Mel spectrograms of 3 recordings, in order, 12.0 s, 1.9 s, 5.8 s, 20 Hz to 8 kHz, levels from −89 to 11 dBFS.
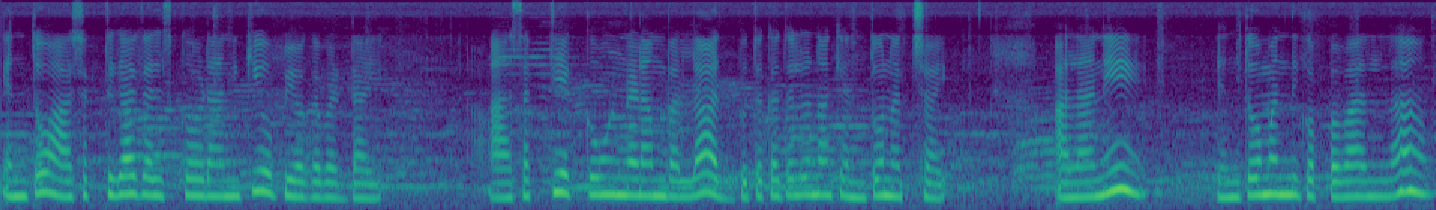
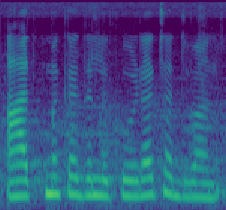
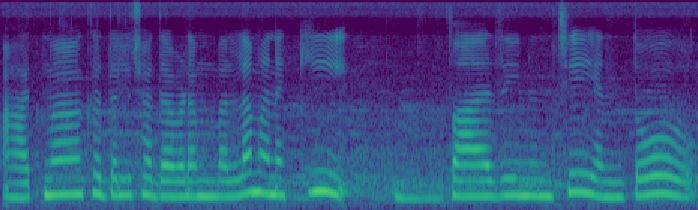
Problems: background sounds at intervals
